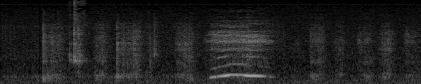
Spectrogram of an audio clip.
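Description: Yan Yan biscuit sticks crunched and chewed close up, with a few crisp snaps in the first second or so. About two seconds in, one of the eaters gives a loud hummed "mmm" that rises then falls in pitch.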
